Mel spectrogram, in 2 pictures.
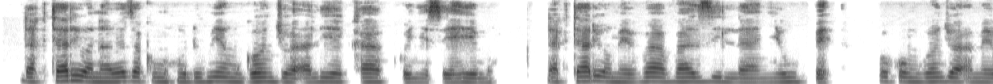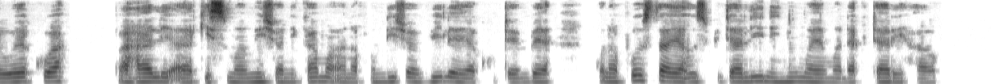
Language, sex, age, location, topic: Swahili, female, 36-49, Wajir, health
